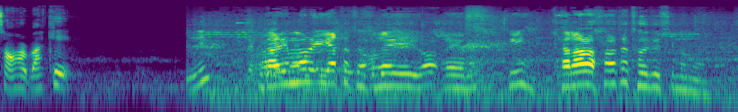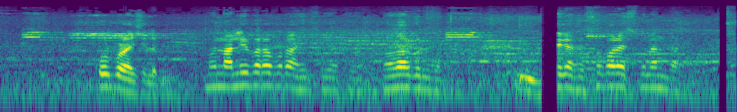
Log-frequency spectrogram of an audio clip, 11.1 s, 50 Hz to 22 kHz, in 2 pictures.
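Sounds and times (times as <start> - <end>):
street traffic: 1.4 - 11.0
high-pitched vehicle horn: 5.7 - 10.3.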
